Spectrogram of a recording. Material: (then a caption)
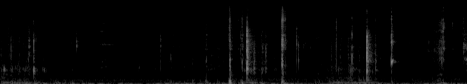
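Soap. A utility knife blade shaves and cuts curled slices from a solid, hand-sized purple oval bar of dry soap held in one hand. The result is a series of short, dry, crisp scraping and crunching cuts with bright, high hiss and very little ring. The cuts come at an irregular pace, with several sharp louder snaps among quieter scrapes.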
